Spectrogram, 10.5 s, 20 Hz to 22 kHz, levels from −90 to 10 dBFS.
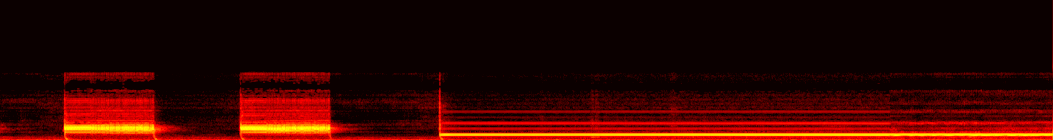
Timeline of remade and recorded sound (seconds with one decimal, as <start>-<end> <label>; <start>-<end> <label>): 0.0-0.4 remade; 0.4-3.3 recorded; 3.3-4.2 remade; 4.2-8.9 recorded; 8.9-10.5 remade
